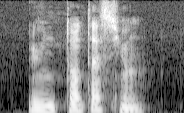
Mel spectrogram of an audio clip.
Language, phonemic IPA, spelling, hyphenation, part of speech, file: French, /tɑ̃.ta.sjɔ̃/, tentation, ten‧ta‧tion, noun, Fr-tentation.ogg
- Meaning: temptation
